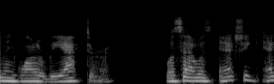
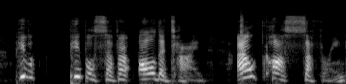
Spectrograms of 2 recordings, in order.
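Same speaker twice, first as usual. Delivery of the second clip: very loud, shrill, snapping, swooping yell; 7 semitones higher, 15 dB louder than usual. Reading a story aloud, the narrator voices a character snapping back at another, yelling. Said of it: "Uh, President [name], / her true savage nature flashing through his sophisticated image. / She yelled. / I'm only doing this for the money".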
